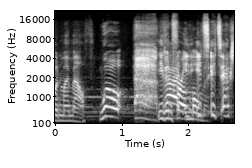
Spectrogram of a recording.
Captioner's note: sighs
